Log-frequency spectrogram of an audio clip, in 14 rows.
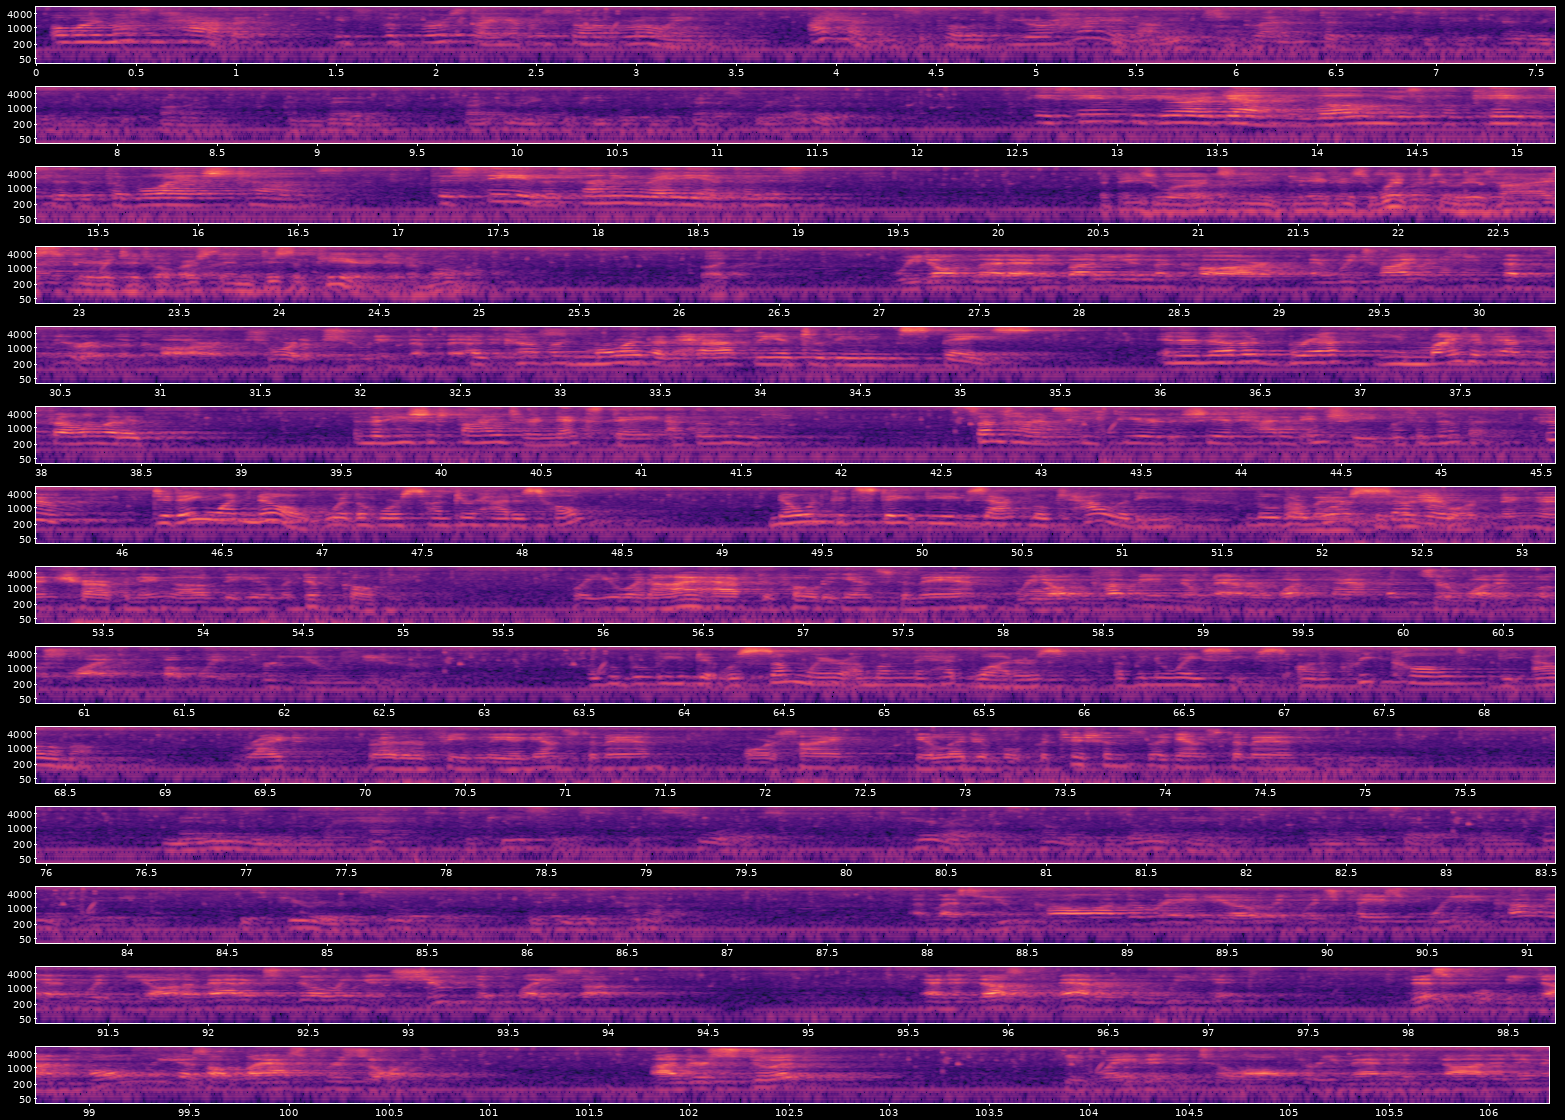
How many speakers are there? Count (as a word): nine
